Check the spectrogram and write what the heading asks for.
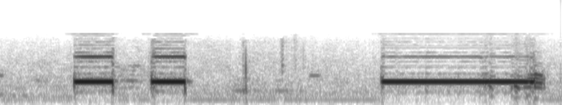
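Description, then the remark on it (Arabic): As another phone call is taken on a call-in show, two short electronic telephone tones sound in quick succession, then a pause with faint background noise, followed by a longer, steady ringback-style tone lasting about a second, clear. “حياك الله يا أخي الكريم أهلا وسهلا بك نأخذ اتصال آخر”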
